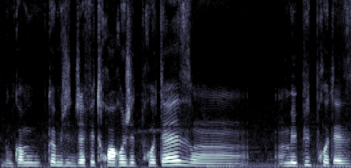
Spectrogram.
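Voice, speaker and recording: With music in the background, a woman speaks at medium pitch with fairly even intonation. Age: 20s. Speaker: amateur marathon runner and cancer survivor. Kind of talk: interview testimony. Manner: hesitant with many fillers.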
